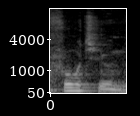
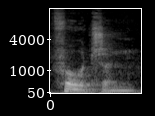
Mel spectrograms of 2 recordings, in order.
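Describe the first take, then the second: First: The t and y sounds stay separate. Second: The t and y merge into a ch sound. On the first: This is the conservative, upper-class form. "very conservative, very upper class" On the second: This is the normal form.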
